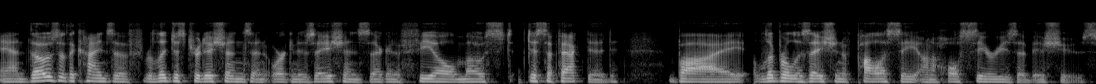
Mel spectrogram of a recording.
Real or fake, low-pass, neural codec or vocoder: real; 7.2 kHz; none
